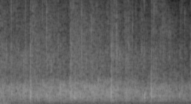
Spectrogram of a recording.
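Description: A church congregation applauds during a sermon, dense even clapping from many hands sustained throughout at moderate loudness with no voices on top.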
